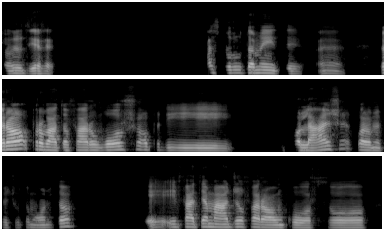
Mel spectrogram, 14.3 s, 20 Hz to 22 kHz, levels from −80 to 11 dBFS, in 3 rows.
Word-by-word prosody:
Voglio 140 +1 -3
dire. 135 -1 -2 1.9
Assolutamente, 160 -6 -4
eh. 135 -4 -14 0.4
Però 195 +5 +8
ho - - -9
provato 155 -5 +3
a - - -3
fare 150 0 +2
un 150 -1 -2
workshop 175 +1 -1
di 135 -4 -5 0.7
collage, 155 +8 +1
quello 150 -3 +2
mi 140 - -4
è - - -13
piaciuto 130 +1 -20
molto 140 +8 -6 0.8
e 465 0 -7
e - - -6
infatti 160 +2 +1
a - - +3
maggio 155 0 +2
farò 150 -5 +2
un 135 0 -3
corso 130 0 -4
150 Hz, 110 wpm, -23 LUFS, 135-165 Hz, 1.9 s, Però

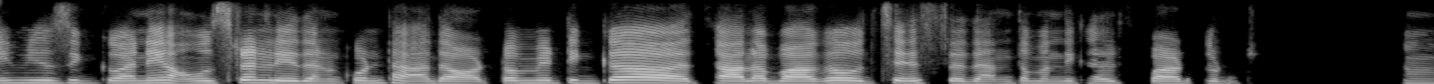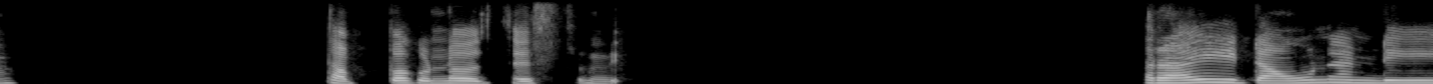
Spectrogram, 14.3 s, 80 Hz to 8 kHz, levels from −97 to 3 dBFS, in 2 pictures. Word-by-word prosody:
మ్యూజిక్‌గాని 225 0 0
అవసరం 215 +5 +2
లేదనుకుంటా. 215 +3 -1
అది 200 0 0
ఆటోమేటిక్‌గా 230 +4 +1 0.4
చాలా 210 +1 +5
బాగా 200 +3 +4
వచ్చేస్తది 205 0 -3
అంతమంది 200 +1 -8
కలిసి 195 0 -7
పాడుతుంటే. 195 0 -2 0.8
హ్మ్. 205 0 -14 1.6
తప్పకుండా 215 +1 -3
వచ్చేస్తుంది. 195 0 -10 2.7
రైట్. 250 0 0
అవునండి. 230 0 -4
215 Hz, 65 wpm, -26 LUFS, 200-230 Hz, 2.7 s, చాలా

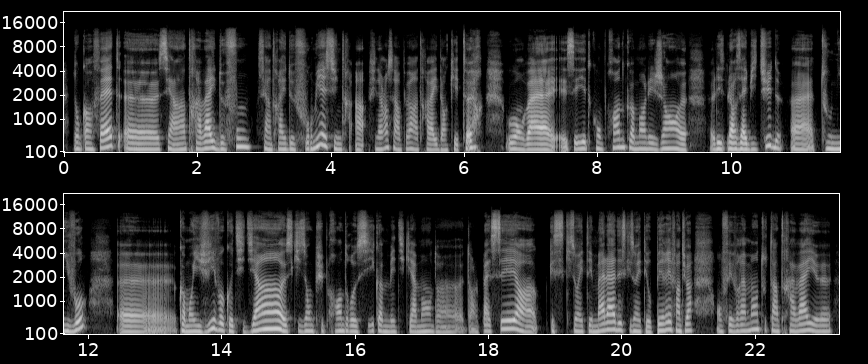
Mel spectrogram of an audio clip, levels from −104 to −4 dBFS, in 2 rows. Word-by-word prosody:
donc, 175 -1 -3
en 170 -1 +1
fait, 220 +9 +3
heu, 160 -1 +2
c'est 170 +3 +1
un 155 +2 -1
travail 185 +4 +2
de 165 +1 -3
fond, 230 +7 0
c'est 180 - -6
un 160 - -1
travail 160 +1 -4
de 165 0 -3
fourmi 175 - -1
et 280 - +5
c'est 230 -8 -1
une 160 - -1
tra - - -12
un 150 -2 -1
finalement, 165 +5 -4
c'est 205 - -4
un 155 - -2
peu 170 +3 -9
un 165 -3 -2
travail 150 -1 -3
d'enquêteur 155 +8 -1 0.3
où 170 0 0
on 160 -1 0
va 155 -1 +6
essayer 175 +1 0
de - - -12
comprendre 205 +5 -2
comment 175 -4 -1
les 170 -1 -2
gens, 180 +2 +1
heu - - +3
heu, 150 +1 -8
les 170 -1 +3
leurs 170 -1 +5
habitudes 180 +7 +1
à 80 0 0
tout 180 0 -2
niveau, 170 - +2 0.5
heu, 150 -1 +1 0.5
comment 160 -3 +1
ils 160 -1 +1
vivent 195 +8 +1
au 185 - +2
quotidien, 190 +7 +5
heu, - - +5
ce 165 +1 -1
qu'ils 170 0 -4
ont 170 - -1
pu 170 +1 -7
prendre 170 0 -4
aussi 160 +2 -1
comme 165 -3 -2
médicament 150 +1 -4
dans 145 - -9
dans 75 - -7
le 75 - -10
passé, 230 +8 +3
heu, 160 -7 +2 0.2
est-ce 165 - -3
qu'ils - - -7
ont - - -1
été 155 +1 -5
malades, 195 +6 +3
est-ce 195 -1 -1
qu'ils 170 -3 -4
ont - - 0
été 155 -1 -3
opérés, 180 +8 0
enfin, 180 -4 -1
tu 180 +3 -2
vois, 185 - 0 0.4
on - - -6
fait 170 +2 -4
vraiment 175 +6 -1
tout 200 -4 -13
un 170 -2 -1
travail, 175 +2 -1
heu 160 0 -3
170 Hz, 215 wpm, -34 LUFS, 155-185 Hz, 0.5 s, va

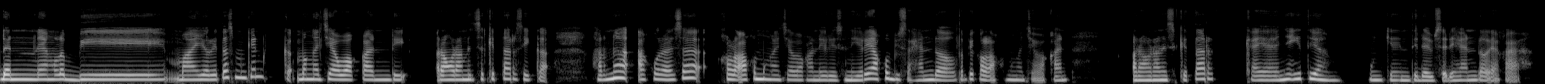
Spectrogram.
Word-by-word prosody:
dan 230 -1 +8 0.2
yang 230 0 +3
lebih 225 +1 +3
mayoritas 220 +5 +1
mungkin 350 +3 0 0.2
ke - - -8
mengecewakan 220 -2 +1
di 210 -1 -3 0.3
orang-orang 215 +1 +4
di - - -8
sekitar 250 -1 -4
sih, 220 - -4
Kak. - - -7 0.4
Karena 255 +7 +4 0.2
aku 230 0 -1
rasa 295 - 0 0.2
kalau 230 -2 +1
aku 235 +2 +3
mengecewakan 210 -3 -1
diri 200 -1 -3
sendiri 200 +4 +1
aku 255 +2 +2
bisa 230 -2 -2
handle, 200 0 -1
tapi 230 +3 -4
kalau 210 -3 -1
aku 215 - -10
mengecewakan 205 -1 -5 0.6
orang-orang 200 0 +3
di 200 - -4
sekitar 250 +6 -3 0.3
kayaknya 200 +3 0
itu 260 -1 +2
yang, 200 -2 +2 0.4
mungkin 200 -2 -2
tidak 185 -2 -1
bisa - - -6
di-handle 195 +1 -2
ya, - - -6
Kak. - - -9
220 Hz, 155 wpm, -24 LUFS, 205-235 Hz, 0.6 s, dan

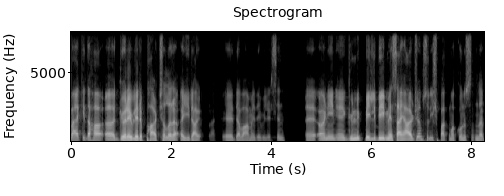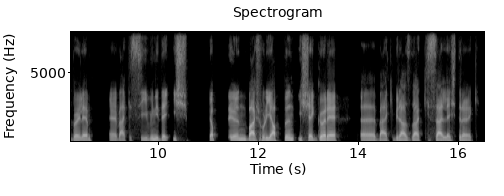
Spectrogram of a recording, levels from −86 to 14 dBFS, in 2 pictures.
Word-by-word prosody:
belki 160 0 -1
daha, 155 0 +2
ııı, 130 0 +4
görevleri 135 +2 +7
parçalara 125 +2 +1
ayırarak, 105 -3 -2 0.5
ııı, 95 -2 -6
devam 95 -1 -5
edebilirsin. 90 - -15 0.4
Eee, 100 0 -4
örneğin, 130 +1 0
eee, 115 +1 -1
günlük 130 +4 +1
belli 125 +1 +3
bir 140 -1 +8
mesai 135 +2 +5
harcıyor 130 - +3
musun? 205 - -11
İş 110 0 -10
bakma 110 0 -5
konusunda 105 -1 -7
böyle, 100 0 0 0.5
eee, 95 0 -4
belki 100 +2 -5
CV'ni 110 0 -4
de 110 - 0
iş 115 - -3 0.5
yaptığın, 110 -2 -3
başvuru 105 +1 +2
yaptığın 110 0 +1
işe 110 +2 -1
göre, 105 0 +3 0.5
ııı, 95 0 -3
belki 90 -1 -4
biraz 95 -2 -1
daha 95 -1 0
kişiselleştirerek. 90 -1 -3
110 Hz, 135 wpm, -24 LUFS, 95-125 Hz, 0.5 s, bir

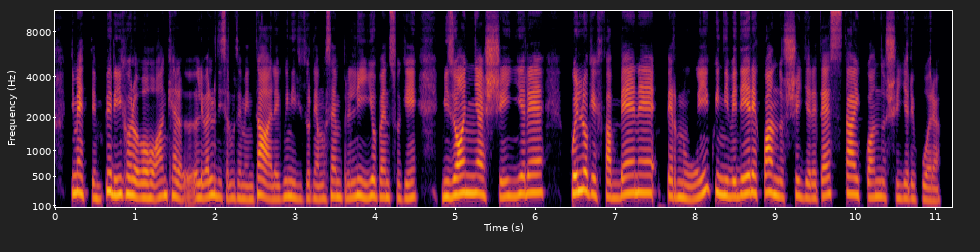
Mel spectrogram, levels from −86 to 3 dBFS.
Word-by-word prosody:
ti 255 - -4
mette 250 -4 +2
in 185 -2 -5
pericolo 225 -6 +3
anche 220 +4 -2
al 180 -2 -7
livello 200 +4 0
di 210 - -3
salute 190 0 -8
mentale, 180 0 0
quindi 210 +1 -2
ritorniamo 185 0 -8
sempre 205 -1 -4
lì. 205 +1 0
Io 220 +3 +1
penso 200 -1 -4
che 190 +2 -3 0.3
bisogna 240 +4 +4
scegliere 245 +6 0 0.3
quello 265 +3 +6
che 240 -3 -1
fa 205 -1 -2
bene 255 +5 +2
per 220 -3 -3
noi, 200 - -1
quindi 235 -5 +1
vedere 240 +5 +3
quando 255 -3 +3
scegliere 195 -1 -5
testa 240 +2 0
e 230 - -2
quando 205 +1 -3
scegliere 185 -1 -7
cuore. 160 -2 -8
210 Hz, 180 wpm, -20 LUFS, 195-240 Hz, 0.3 s, quello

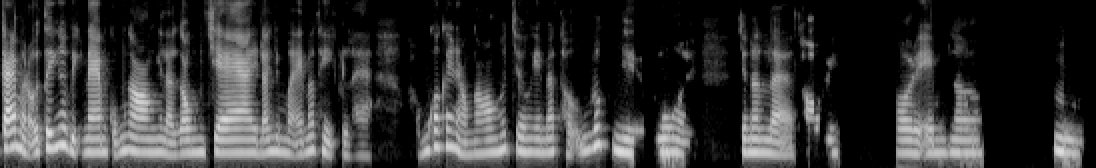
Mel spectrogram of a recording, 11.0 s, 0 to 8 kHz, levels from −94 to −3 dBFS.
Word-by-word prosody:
cái 250 +1 +9
mà 245 -6 +3
nổi 190 0 0
tiếng 255 +3 +5
ở 290 - +4
Việt 200 - -1
Nam 200 0 +3
cũng 200 +4 -4
ngon 195 -2 +5
như 195 - -2
là 170 -2 -2
Gong 190 +3 0
Cha 190 -1 +4
gì 190 - -2
đó. 185 0 -1
Nhưng 205 -2 -1
mà 175 - -3
em 170 +3 -5
nói 220 - -1
thiệt 185 -6 -2
là 150 -2 -12 0.5
hổng 195 +6 -4
có 270 - +3
cái 275 - +2
nào 185 -9 -2
ngon 185 +3 -2
hết 230 - +1
trơn, 205 -5 0
em 195 -1 -3
đã 200 +1 -1
thử - - -6 0.2
rất 300 - +3
nhiều 200 -4 +3 0.2
luôn 200 0 +1
rồi. 180 -2 -2 0.5
Cho 195 - -2
nên 195 -1 +2
là 85 - 0
thôi, 195 -1 -6 0.6
thôi 190 -1 0
em, 190 0 -3
ơ 190 - 0 0.9
ừm. 195 -5 +1
195 Hz, 235 wpm, -25 LUFS, 185-205 Hz, 0.9 s, cái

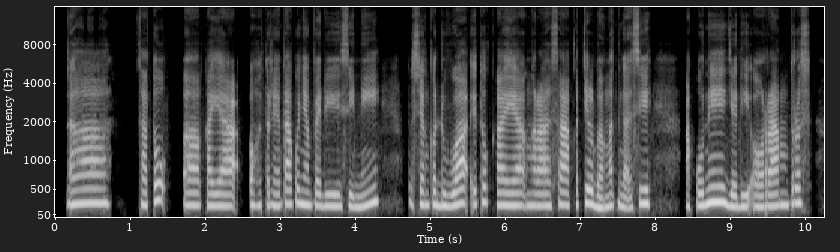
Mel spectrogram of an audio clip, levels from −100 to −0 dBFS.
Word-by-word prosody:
Eee, 250 +1 +2 0.4
satu, 275 +6 -1 0.2
eee, 215 0 +1
kayak 205 -1 +1 0.2
oh 230 - 0
ternyata 215 +2 -2
aku 255 - -3
nyampe 220 -3 0
di 200 0 0
sini, 200 +7 -1 0.4
terus 245 -5 -9
yang 225 -1 0
kedua 215 +2 +3
itu 235 +4 -2
kayak 215 -1 +1
ngerasa 210 +1 +1
kecil 240 +2 +2
banget 190 +1 +1
nggak 180 -5 -3
sih, 245 -1 +1 0.4
aku 215 +2 0
nih 270 +1 +6
jadi 190 -1 +1
orang 200 +3 +1
terus, 255 0 -2
215 Hz, 145 wpm, -24 LUFS, 205-240 Hz, 0.4 s, nih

